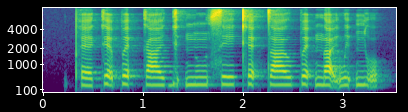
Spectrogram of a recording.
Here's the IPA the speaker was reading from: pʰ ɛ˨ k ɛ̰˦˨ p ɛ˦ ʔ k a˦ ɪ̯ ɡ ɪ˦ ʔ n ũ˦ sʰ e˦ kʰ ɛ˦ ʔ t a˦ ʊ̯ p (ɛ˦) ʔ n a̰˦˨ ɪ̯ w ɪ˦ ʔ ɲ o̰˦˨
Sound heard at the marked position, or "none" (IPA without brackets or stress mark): ɛ˦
